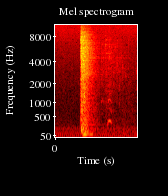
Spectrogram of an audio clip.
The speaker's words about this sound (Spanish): Ana y el chico corren a la puerta y ven el cristal partido.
